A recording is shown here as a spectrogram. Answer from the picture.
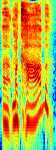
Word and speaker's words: macabre: Macabre. Ooh. Love it. Doesn't sound like it's spelled, which is always interesting.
